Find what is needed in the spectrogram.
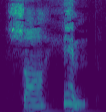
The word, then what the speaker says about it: him: N-O-S-E 所以特别要记住这些用法打呢都是要用 on 软的时候要用 in、啊、硬的部位要用 on 好 The teacher saw him do it Saw him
